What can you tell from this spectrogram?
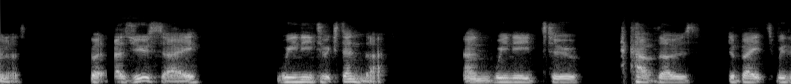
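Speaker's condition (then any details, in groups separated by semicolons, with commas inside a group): No condition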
